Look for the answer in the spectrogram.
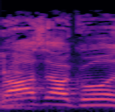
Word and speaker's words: Ra's al Ghul: Ra's al Ghul is absolutely right, so again...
